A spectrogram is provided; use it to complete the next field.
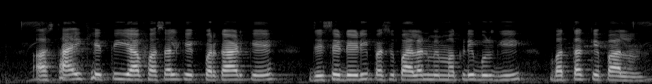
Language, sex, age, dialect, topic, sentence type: Magahi, male, 18-24, Western, agriculture, statement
